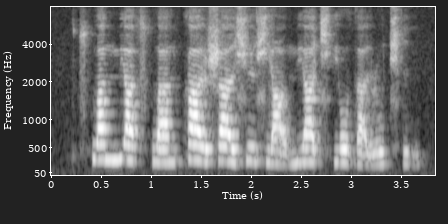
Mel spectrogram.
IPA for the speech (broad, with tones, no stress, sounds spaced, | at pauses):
t͡sʰ w a˦ n m j ä˥˨ t͡sʰ w a˨˦ n k a˥˨ ɪ̯ ʂ a˥˨ ɪ̯ ɕ y˥˨ ɕ j ɑ̰˨˩ ʊ̯ m j ä˥˨ t͡ɕʰ j o˥˨ ʊ̯ t̪ a̰˨˩ ɪ̯ ɻ u˥˨ t͡ɕʰ ḭ˨˩ ŋ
